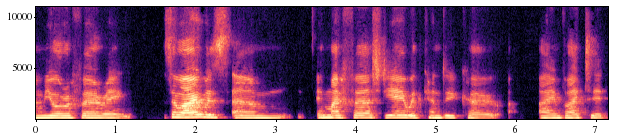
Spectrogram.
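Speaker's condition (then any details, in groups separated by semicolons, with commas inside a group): No condition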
